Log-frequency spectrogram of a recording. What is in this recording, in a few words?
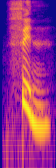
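"thin" English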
